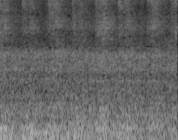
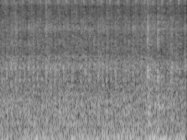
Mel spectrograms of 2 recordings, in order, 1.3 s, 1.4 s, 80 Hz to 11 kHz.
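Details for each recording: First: BMW E30 M10 engine that suddenly misfired and shook after about 5 km of driving, won't rev at any rpm; lumpy shaking idle with uneven stumbling beat. Misfire later traced to distributor rotor fault and wrong plug lead order. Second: BMW E30 M10 four-cylinder after misfire repair; steady even engine note, no stumble or dropouts, stable at all rpm. Normal running.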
